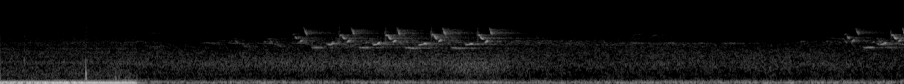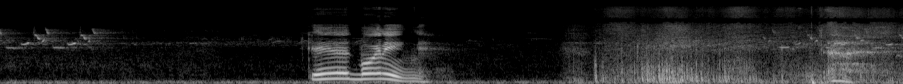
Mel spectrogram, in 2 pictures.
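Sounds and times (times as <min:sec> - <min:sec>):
low hum: 0:00.0 - 0:01.6
steady low rumble: 0:00.0 - 0:01.6
songbird whistling: 0:03.0 - 0:05.2, 0:08.4 - 0:12.2, 0:16.3 - 0:18.0.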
